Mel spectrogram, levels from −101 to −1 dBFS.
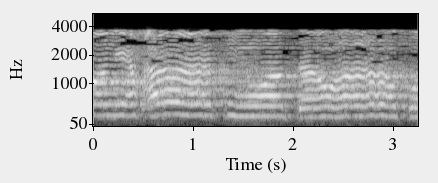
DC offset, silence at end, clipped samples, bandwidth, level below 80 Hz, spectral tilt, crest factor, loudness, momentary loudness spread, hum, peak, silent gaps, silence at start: under 0.1%; 0 s; under 0.1%; 3.9 kHz; -68 dBFS; -5.5 dB/octave; 12 dB; -16 LUFS; 5 LU; none; -4 dBFS; none; 0 s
